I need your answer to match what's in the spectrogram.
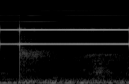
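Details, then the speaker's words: Microtek inverter showing overload: steady high-pitched continuous beep with nothing behind it; the overload warning, traced to a blown fuse at the rear, after checking for short circuits or excess load. "यहां पे यह overload यहां पे इस तरीके से beep sound आ रही है इसे आप कैसे बंद कर सकते हैं घर बैठे"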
